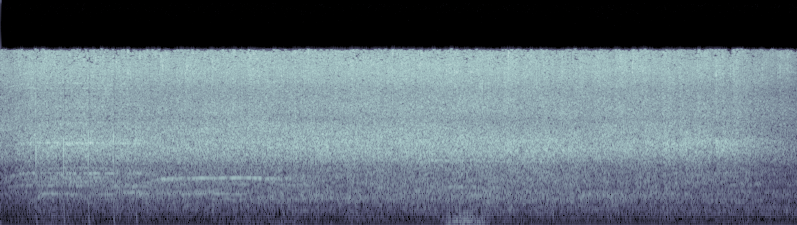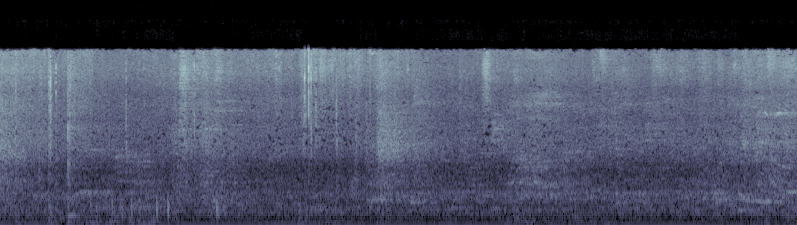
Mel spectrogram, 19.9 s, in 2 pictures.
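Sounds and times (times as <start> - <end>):
crowd applause: 0.0 - 10.4.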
